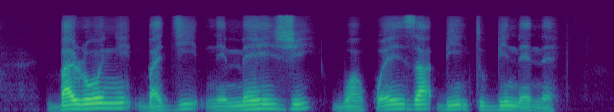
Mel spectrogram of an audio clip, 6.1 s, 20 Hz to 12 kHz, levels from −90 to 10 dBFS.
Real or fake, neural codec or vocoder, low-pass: fake; codec, 16 kHz, 0.3 kbps, FocalCodec; 7.2 kHz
